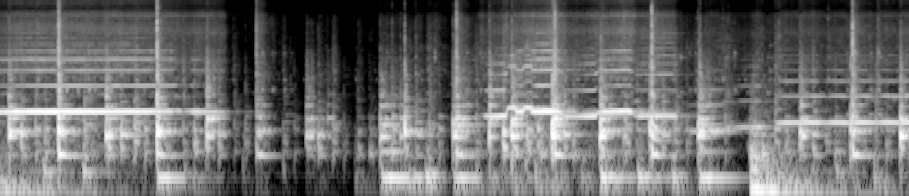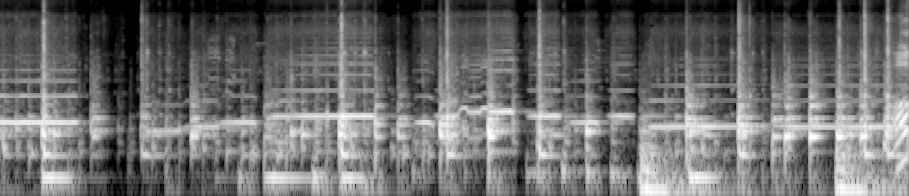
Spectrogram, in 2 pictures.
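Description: Javanese pencak silat gending music: a bamboo suling flute holds long melody notes over busy ketipung/kendang hand-drum patterns with deep drum beats. The drumming breaks off briefly twice, about two and a half seconds in and again near the middle, then starts up again.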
